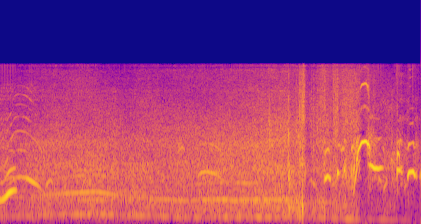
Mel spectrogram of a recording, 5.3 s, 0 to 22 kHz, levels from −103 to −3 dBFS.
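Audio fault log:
Throughout, resampler restarted on every block: each 20 ms block is converted without its neighbours' samples, leaving a small error at every edge. Those errors form a 50 Hz buzz riding on the signal, seen as evenly spaced vertical lines on a spectrogram and periodic glitches in the waveform.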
